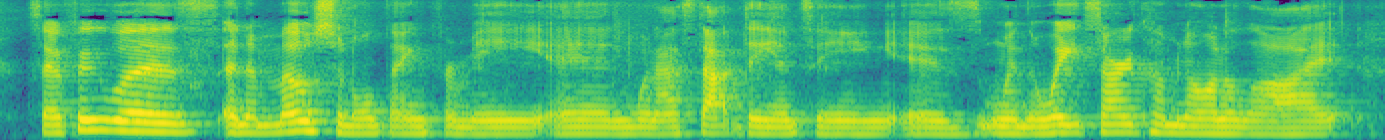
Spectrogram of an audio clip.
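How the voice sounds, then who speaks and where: A woman's very deep, low voice at a moderate pace, with fairly even intonation, hardly any pauses and audible room echo. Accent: American. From New Orleans. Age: 30s. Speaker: stay-at-home mom. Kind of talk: casual chat.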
